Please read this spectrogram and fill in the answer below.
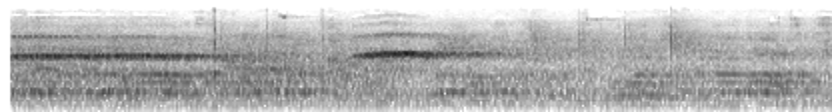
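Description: Referee's whistle blown twice to start the wrestling bout: a long blast of about a second, then a shorter, slightly higher one. Shouting voices carry on underneath.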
